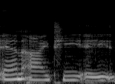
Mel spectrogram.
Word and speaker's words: Nita: Don't you think N-I-T-A is Nita? Like Juanita?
